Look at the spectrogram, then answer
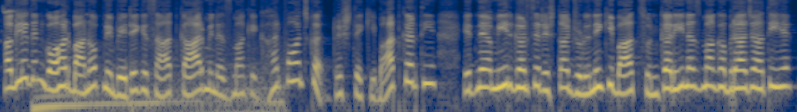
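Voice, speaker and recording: A woman reading scripted narration for an animated family story, in a storytelling style. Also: a little high, fairly quick, few pauses, no echo, clean studio sound.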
